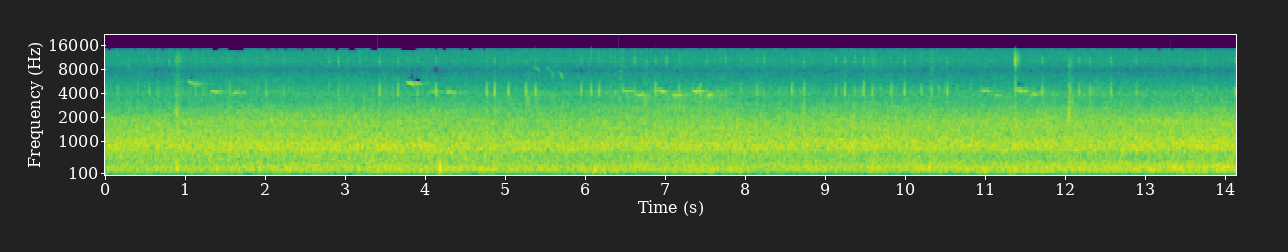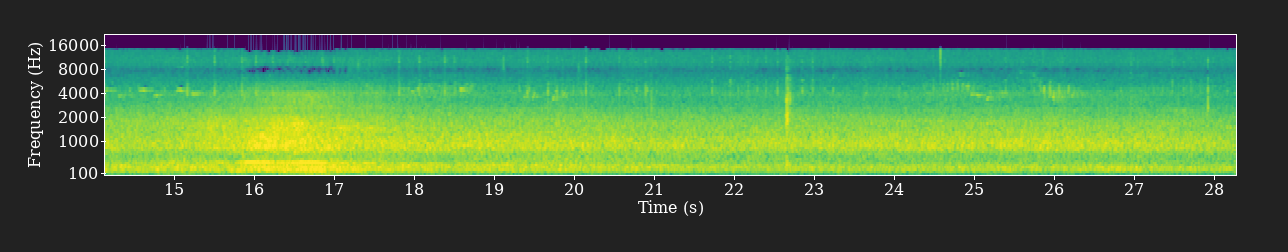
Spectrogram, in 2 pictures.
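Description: Outdoor morning ambience: a steady background hiss of distant road traffic, with a vehicle passing that swells louder about halfway through and fades. A few faint bird chirps come and go.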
